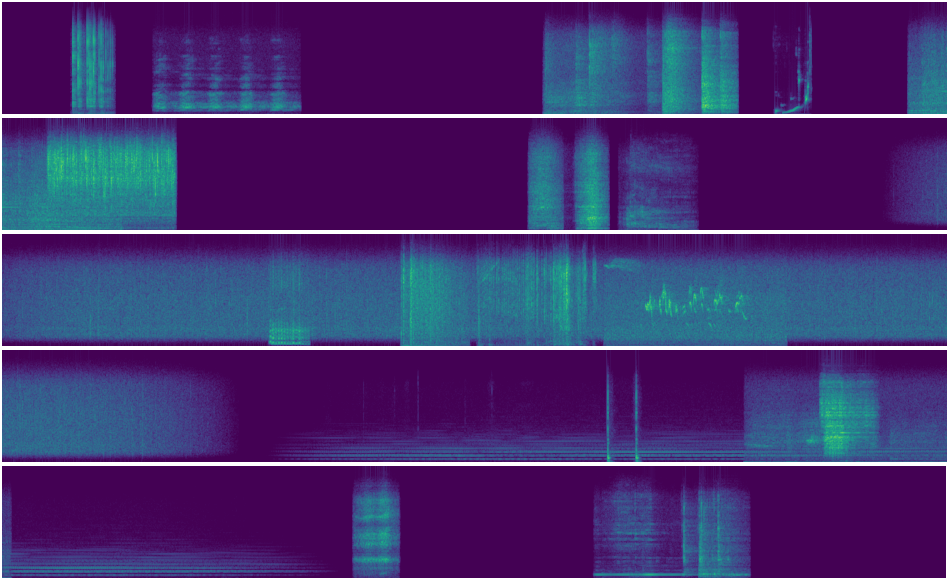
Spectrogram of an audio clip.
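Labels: First, a plastic object falls. Afterwards, a dog barks. Next, a drawer opens or closes. Following that, water gurgles. Later, an engine accelerates. Meanwhile, the sound of a water tap is heard. After that, there is sawing. Afterwards, you can hear growling. Later, the sound of quiet rain fades in and fades out. Over it, a cat purrs. Following that, booming is audible. After that, the sound of scissors comes through. Afterwards, there is chirping. Then you can hear a quiet siren that fades in and fades out. Over it, tapping is audible. Next, there is hissing. Later, someone gasps. After that, the sound of furniture moving can be heard.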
